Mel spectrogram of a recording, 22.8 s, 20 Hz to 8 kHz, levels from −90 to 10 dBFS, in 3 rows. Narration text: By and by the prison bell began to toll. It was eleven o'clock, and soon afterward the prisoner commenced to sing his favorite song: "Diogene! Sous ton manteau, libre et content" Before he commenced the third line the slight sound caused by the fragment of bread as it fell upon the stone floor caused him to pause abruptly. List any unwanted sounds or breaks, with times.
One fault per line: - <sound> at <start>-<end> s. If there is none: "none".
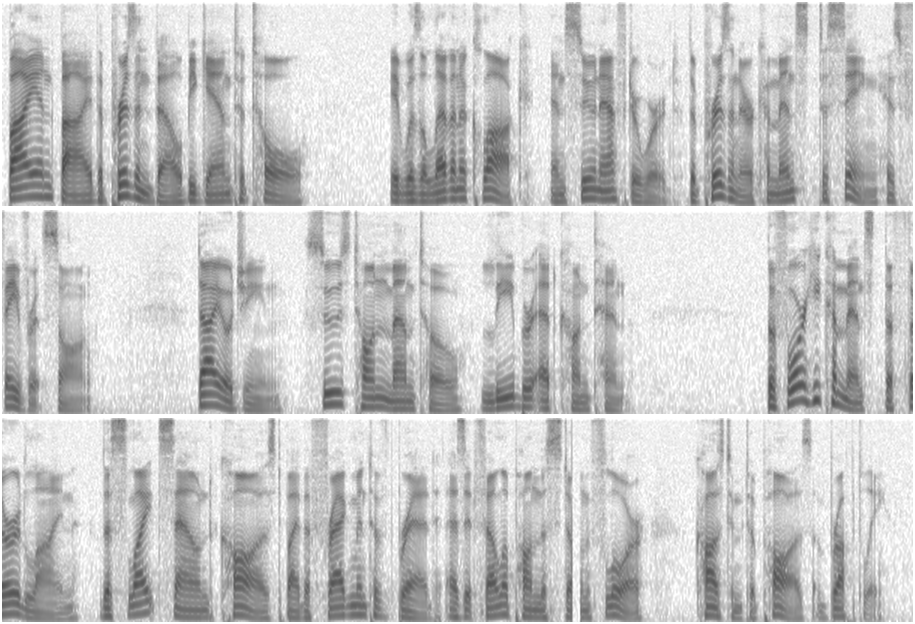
- dropout at 19.9-20.0 s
